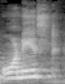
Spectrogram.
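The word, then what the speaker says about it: honest: nine he ইজ অ্যান অনেস্ট ম্যান অনেস্ট এর আগে এন বসছে কারণ এইচ এর উচ্চারণ এখানে নেই এইচ এর উচ্চারণটা নেই বলে সেজন্য অনেস্ট উচ্চারণ হচ্ছে সেই জন্য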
